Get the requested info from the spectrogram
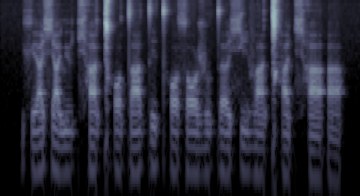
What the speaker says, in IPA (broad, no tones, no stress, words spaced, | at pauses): xʲa ɕalʲut͡ɕʰaǀʰɔ ta tit̪ʰɔsɔʐu t̪ɜɕiva ǀʰat͡ɕʰaʔa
